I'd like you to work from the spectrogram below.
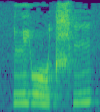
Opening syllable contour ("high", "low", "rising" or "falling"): low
